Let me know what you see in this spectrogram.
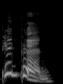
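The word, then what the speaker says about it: pigpen: And we could identify the stressed syllable. It's pig. I don't say her room is a pig pen. I say it's a pig pen.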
